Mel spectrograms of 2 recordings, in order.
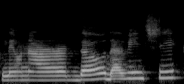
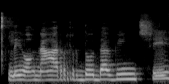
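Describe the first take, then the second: First: Leonardo da Vinci with an untrilled, drawn R; wrong English R. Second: Leonardo da Vinci with a rolled R; Italian pronunciation. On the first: Teacher imitates the mistake, Leonardo with English R. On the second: Teacher models Leonardo da Vinci with Italian R. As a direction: trill the R in Leonardo. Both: Shown as a demonstration. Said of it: "it's not Leonardo da Vinci".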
